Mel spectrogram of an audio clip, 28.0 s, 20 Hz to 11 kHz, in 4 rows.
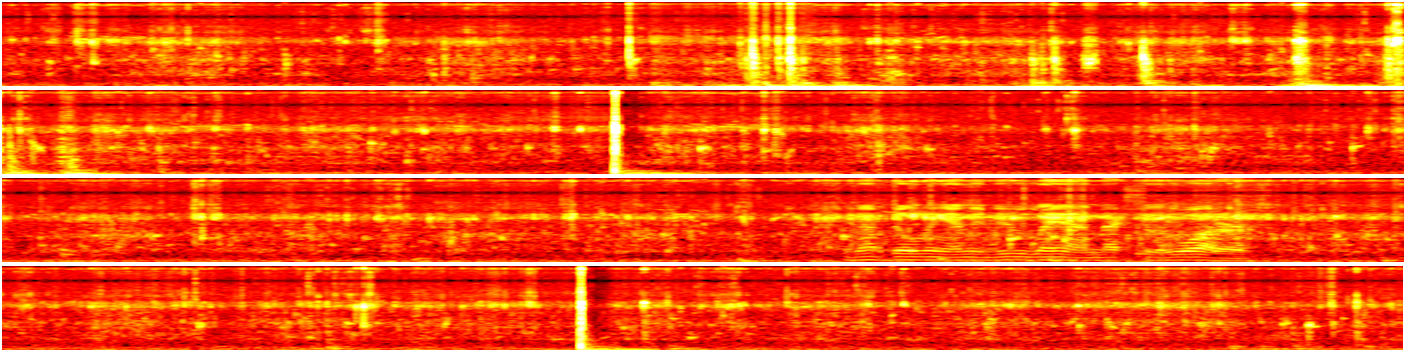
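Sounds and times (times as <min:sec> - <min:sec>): paddle strokes with splashes: 0:00.0 - 0:28.0
water and hull noise: 0:00.0 - 0:28.0
knocks on plastic hull: 0:10.1 - 0:10.5, 0:23.9 - 0:24.4.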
